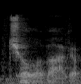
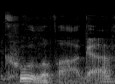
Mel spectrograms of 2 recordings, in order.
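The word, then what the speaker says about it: Cullavagga: Pay no attention to how I pronounced it, Kulavaga, for the first long time.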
